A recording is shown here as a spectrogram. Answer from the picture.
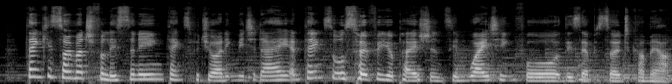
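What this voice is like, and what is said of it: Voice affected by a cold. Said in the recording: “as you can probably hear from my voice, I am still now just recovering from a cold”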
